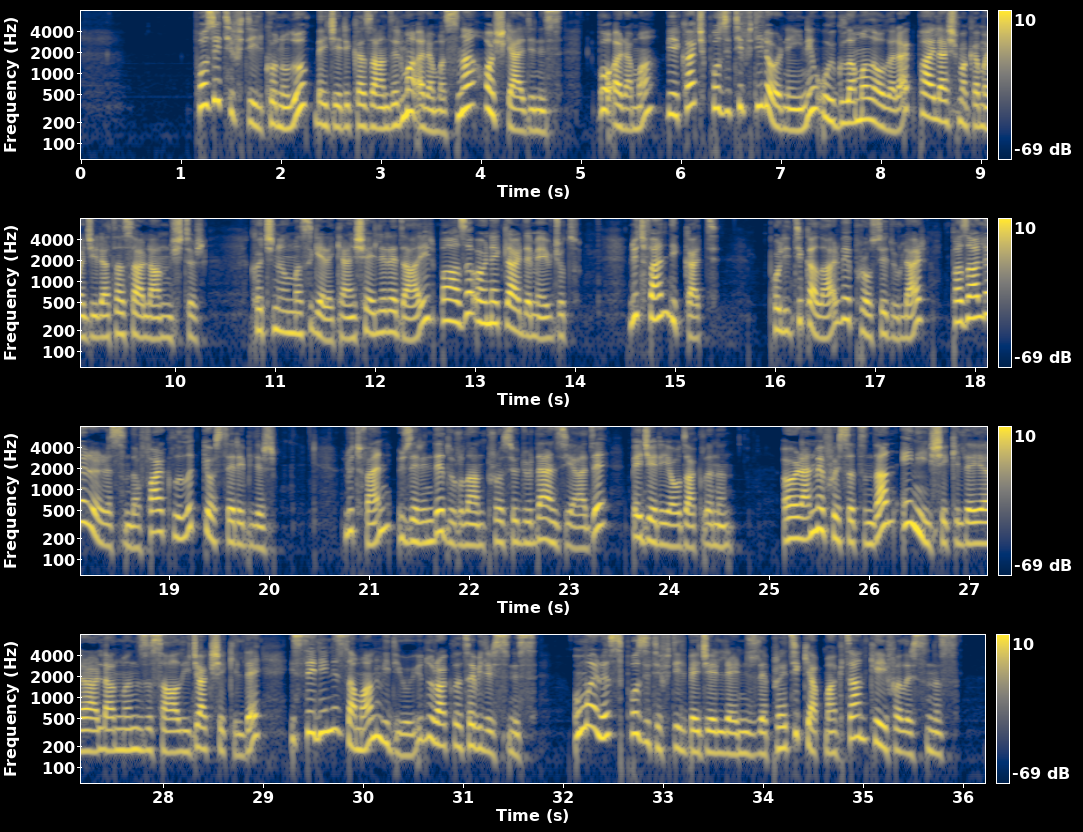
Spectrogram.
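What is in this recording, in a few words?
Turkish, e-learning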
